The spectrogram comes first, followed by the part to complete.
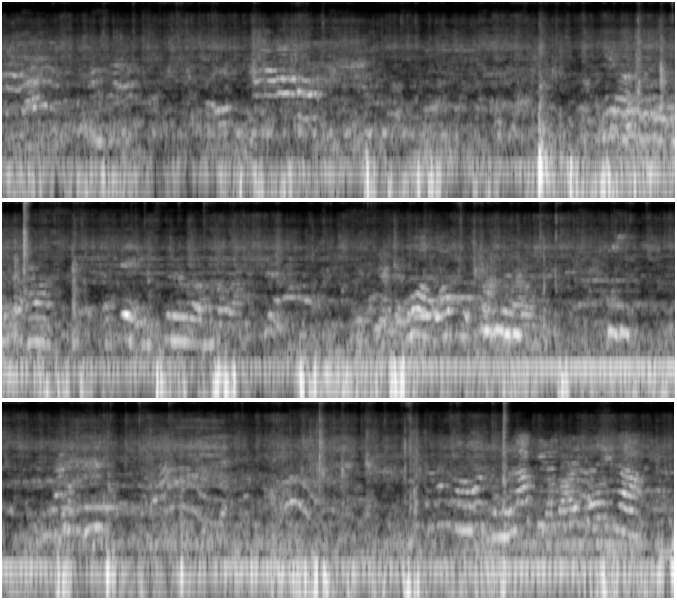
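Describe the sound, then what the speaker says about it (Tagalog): Neighbours' children play noisily nearby, shouting and chattering for the whole stretch. An adult voice talks over them at times and a pigeon coos faintly. "maingay yung kapitbahay natin, yung mga bata"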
